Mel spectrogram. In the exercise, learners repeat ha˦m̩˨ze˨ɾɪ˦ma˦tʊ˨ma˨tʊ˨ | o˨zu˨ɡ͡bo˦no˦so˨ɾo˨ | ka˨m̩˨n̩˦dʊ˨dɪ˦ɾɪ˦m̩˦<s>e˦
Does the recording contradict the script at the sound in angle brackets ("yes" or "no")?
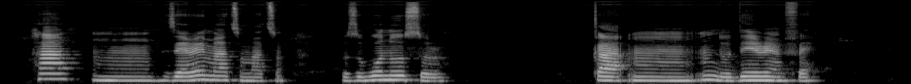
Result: yes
